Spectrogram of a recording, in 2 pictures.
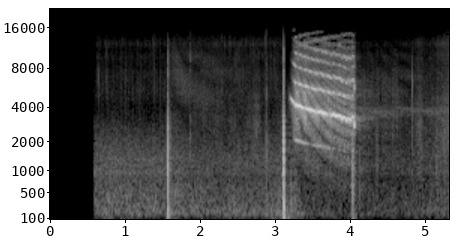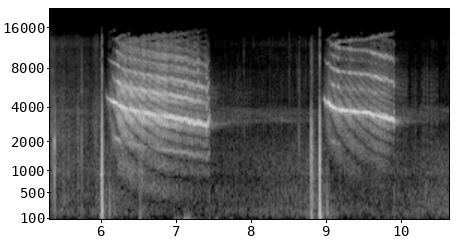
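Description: Whistling fireworks going off one after another. Three times a sharp pop is followed by a loud, shrill whistle that falls slightly in pitch over about a second, with further single cracks in between.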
